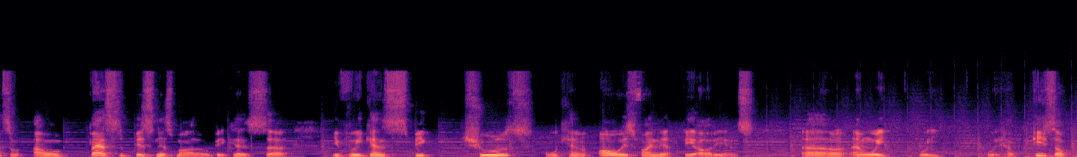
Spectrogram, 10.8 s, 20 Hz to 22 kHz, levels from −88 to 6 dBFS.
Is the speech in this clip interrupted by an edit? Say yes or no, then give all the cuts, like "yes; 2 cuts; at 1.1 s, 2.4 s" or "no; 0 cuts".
no; 0 cuts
